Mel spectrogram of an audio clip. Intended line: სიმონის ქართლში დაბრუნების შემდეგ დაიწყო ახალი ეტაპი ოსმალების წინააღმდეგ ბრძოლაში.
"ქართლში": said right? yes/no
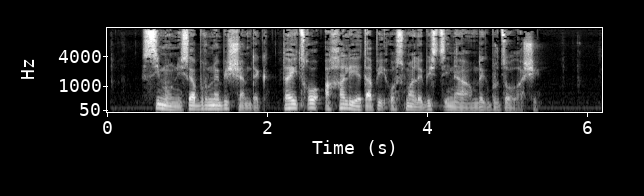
no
